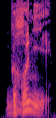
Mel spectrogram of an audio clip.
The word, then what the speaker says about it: grenier: Remember this ER here at the end will give you the sound E, nier, grenier.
